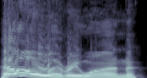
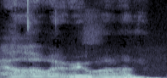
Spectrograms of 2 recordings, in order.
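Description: First: It is said with very high energy. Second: It is said with moderate energy.

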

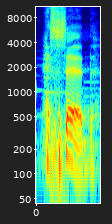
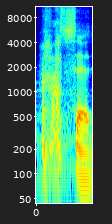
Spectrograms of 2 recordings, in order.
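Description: First: The first sound is a plain, soft h. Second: The first sound is a harsh, throaty rasp. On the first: The speaker calls it wrong. "Not that would be how we pronounce it" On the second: The speaker calls it right. "I think it's more guttural than that"

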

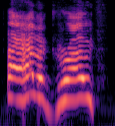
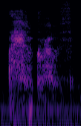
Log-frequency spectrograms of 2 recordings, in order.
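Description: First: It is said loudly. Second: It is said at a normal, quieter volume.

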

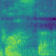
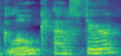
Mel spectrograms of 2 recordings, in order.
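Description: First: It is said the way people in England say it. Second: It is said the way non-English speakers say it.

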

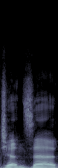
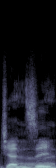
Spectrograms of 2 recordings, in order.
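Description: First: The Z is said the British way. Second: The Z is said the American way. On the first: "but we'd say Gen Z" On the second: "Americans say Gen Z"

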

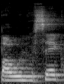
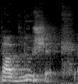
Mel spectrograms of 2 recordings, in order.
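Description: First: The surname is said with an Argentinian pronunciation. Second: The surname is said with its Polish pronunciation. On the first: "would be the Argentinian way, quote unquote" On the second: "it's actually Pavlushek, apparently"

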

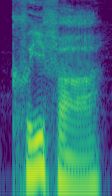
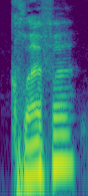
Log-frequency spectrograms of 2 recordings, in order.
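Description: First: The first vowel is a long ee sound. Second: The first vowel is a short e sound. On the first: "You say Cleefa?" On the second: "I say Cleffa"

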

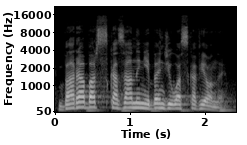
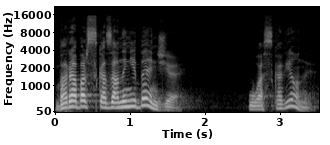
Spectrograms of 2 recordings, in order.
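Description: First: It is read flatly with no inner pause. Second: There is a pause after nie. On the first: "postaram się przeczytać tak monotonnie" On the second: "ten sam przecinek postawmy w innym miejscu. ... To oznacza życie"

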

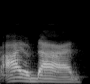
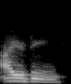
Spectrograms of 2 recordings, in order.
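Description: First: It is said in a Southern US accent. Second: It is said in an English accent. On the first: "Here in the South, we're iodine" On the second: "That's how they say it in England"

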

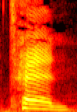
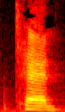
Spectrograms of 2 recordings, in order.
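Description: First: It is said loudly, like a game-show contestant. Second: It is said plainly, without excitement.

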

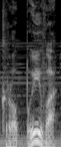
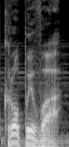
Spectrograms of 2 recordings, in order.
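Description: First: The stress is on the second syllable. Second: The stress is on the last syllable. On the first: The speaker calls it wrong. "а не кропива, як часто калькують з російської" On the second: The speaker calls it right. "Саме кропива"

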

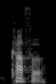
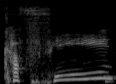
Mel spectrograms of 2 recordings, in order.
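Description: First: It is said short and clipped, Brandenburg style. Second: It is said drawn out, not clipped.

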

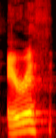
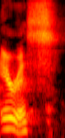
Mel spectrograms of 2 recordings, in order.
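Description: First: The name ends with a 'th' sound. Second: The name ends with an 's' sound. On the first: The speaker calls it right. "it's Aerith" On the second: The speaker calls it wrong. "not Eris"

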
